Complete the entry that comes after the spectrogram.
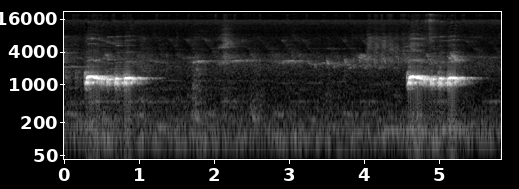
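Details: Local wild-type zebra dove, noted for a crystal voice, giving two bright rolling trilled coo phrases about four seconds apart, each under a second long, with quiet low rumble between.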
